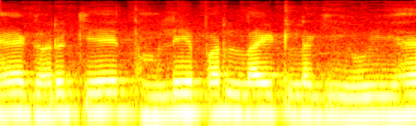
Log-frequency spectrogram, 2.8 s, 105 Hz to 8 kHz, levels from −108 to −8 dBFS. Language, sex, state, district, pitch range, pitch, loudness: Hindi, male, Uttar Pradesh, Shamli, 150-160 Hz, 155 Hz, -14 LUFS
